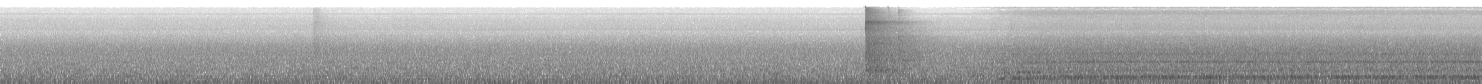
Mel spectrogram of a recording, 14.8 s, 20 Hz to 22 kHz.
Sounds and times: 9.8s two motors for two lifts 14.8s

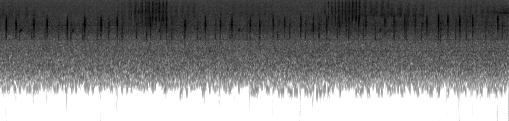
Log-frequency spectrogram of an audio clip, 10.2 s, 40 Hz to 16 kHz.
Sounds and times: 0.0s birds 10.1s

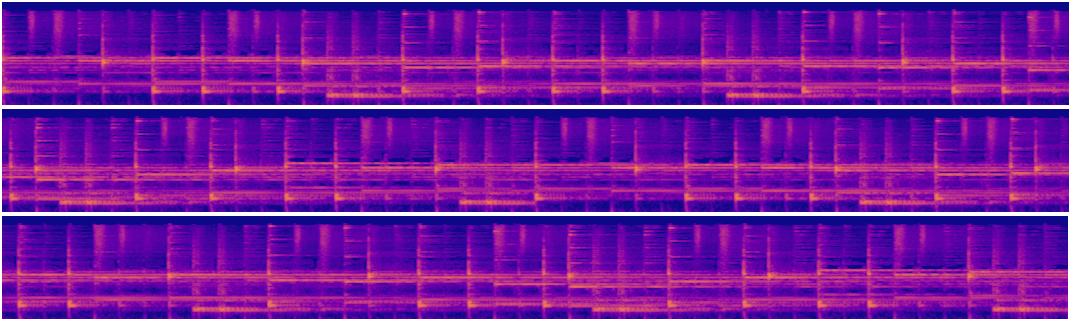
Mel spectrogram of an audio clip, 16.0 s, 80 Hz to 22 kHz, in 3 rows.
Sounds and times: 0.0s perc keys 16.0s

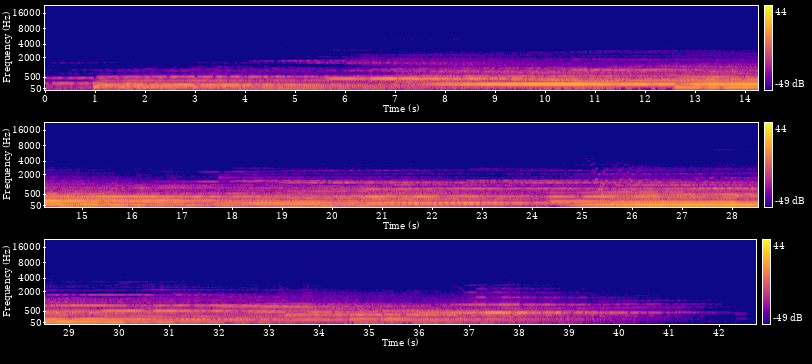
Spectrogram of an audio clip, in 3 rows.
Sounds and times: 1.0s synth 40.6s

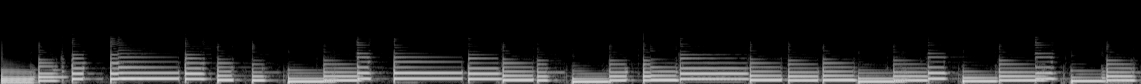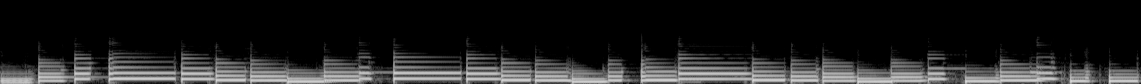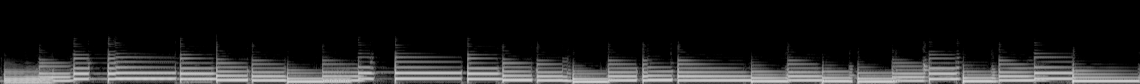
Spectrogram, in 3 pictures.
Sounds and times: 0.0s guitar 34.2s

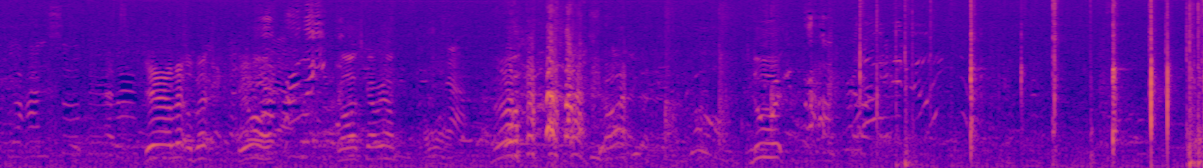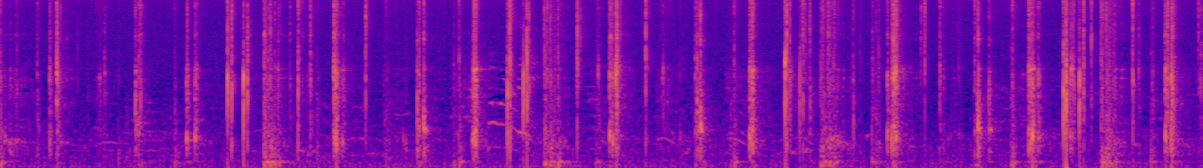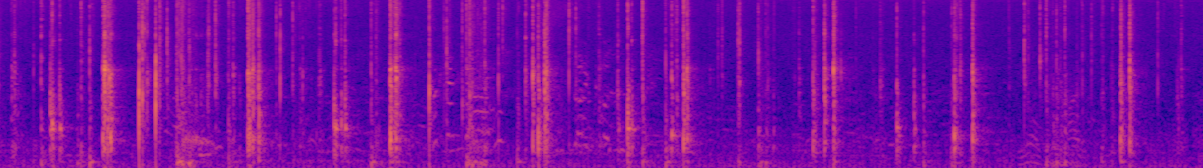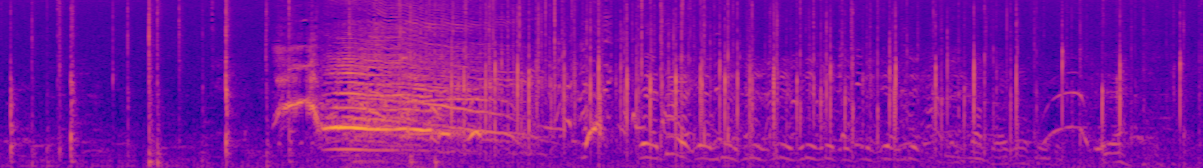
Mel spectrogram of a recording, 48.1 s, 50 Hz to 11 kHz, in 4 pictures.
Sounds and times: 11.5s handclap 11.8s
14.3s handclap 15.8s
16.8s handclap 18.7s
19.5s handclap 21.5s
22.3s handclap 24.2s
25.1s handclap 27.4s
40.1s handclap 48.1s

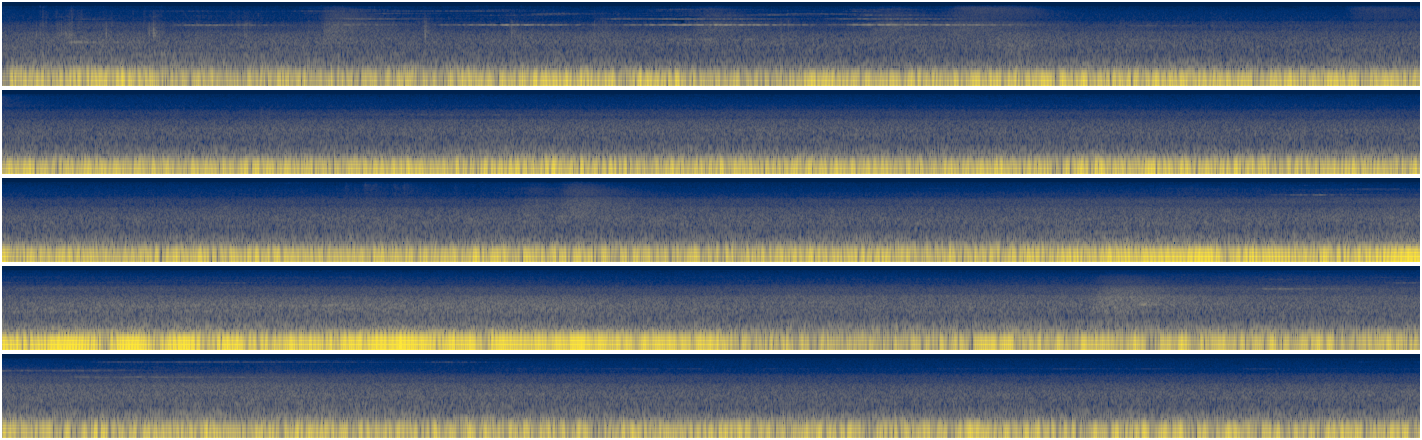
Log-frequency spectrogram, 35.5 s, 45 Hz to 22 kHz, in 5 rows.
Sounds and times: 0.0s people walking by 2.4s
0.0s City Traffic 35.4s
0.0s city noises 35.4s

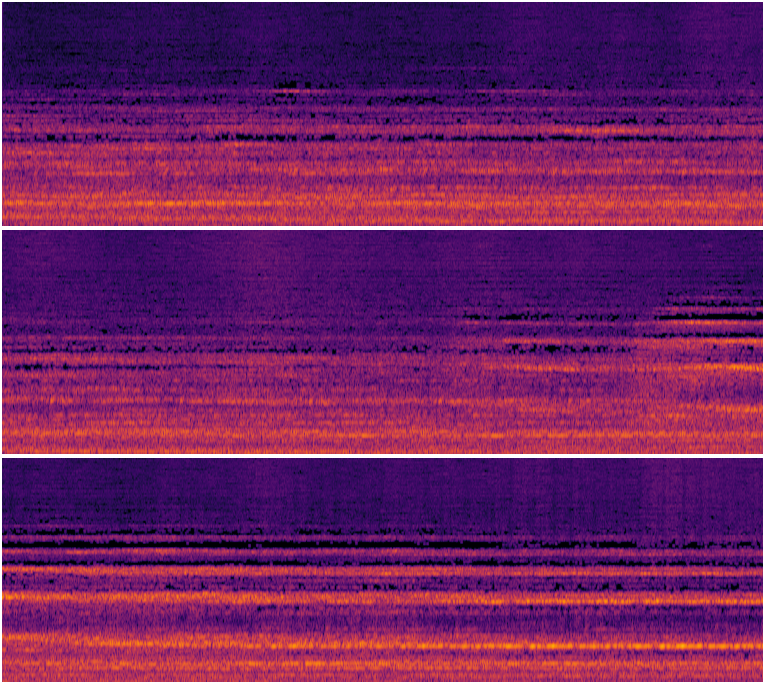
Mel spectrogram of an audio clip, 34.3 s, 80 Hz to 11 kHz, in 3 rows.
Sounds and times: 0.0s long evolving pad 34.2s

